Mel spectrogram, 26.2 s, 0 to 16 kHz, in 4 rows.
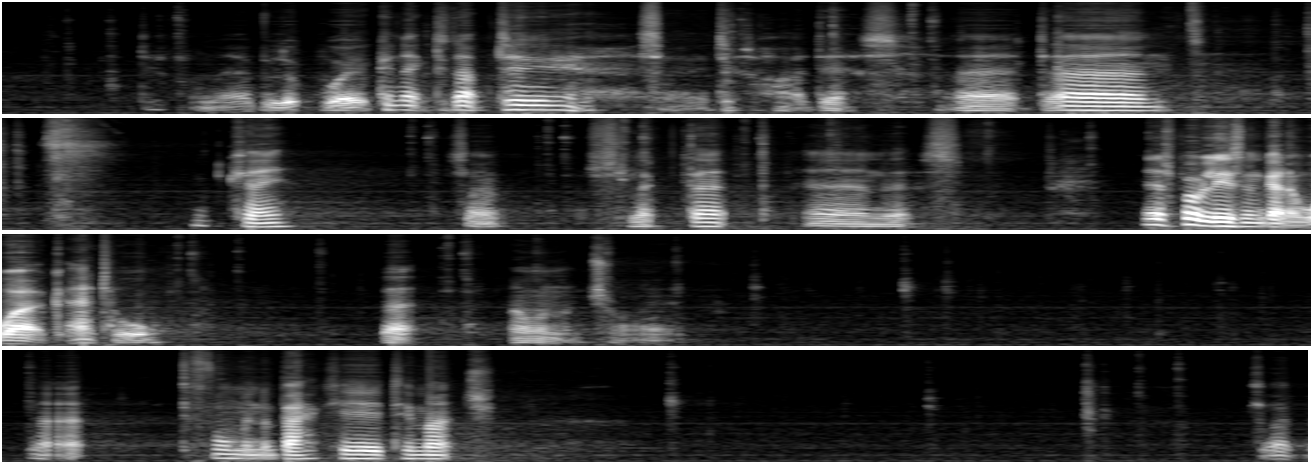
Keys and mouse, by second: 0.2 l, 2.1 l, 3.6 h, 5.3 a, 10.7-12.5 middle drag, 13.9-15.7 middle drag, 16.8 ctrl+x, 17.6 ctrl+z, 18.2 ctrl+x, 19.0 ctrl+z, 19.8 ctrl+x, 21.1 ctrl+z, 23.0 ctrl+x, 24.3 ctrl+z, 25.0 a.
